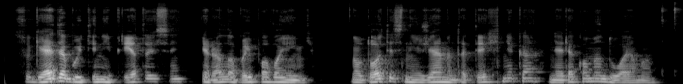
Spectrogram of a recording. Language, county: Lithuanian, Šiauliai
